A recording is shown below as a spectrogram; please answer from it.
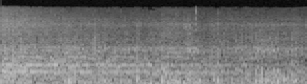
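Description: Wind buffeting a skater's camera microphone over the low rumble of inline-skate wheels rolling on asphalt, with a few faint ticks.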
